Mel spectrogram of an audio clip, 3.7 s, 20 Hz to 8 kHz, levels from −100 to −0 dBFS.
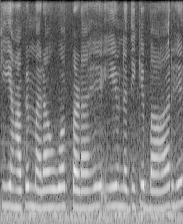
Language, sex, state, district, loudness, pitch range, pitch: Hindi, female, Bihar, Katihar, -16 LUFS, 230-255 Hz, 240 Hz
